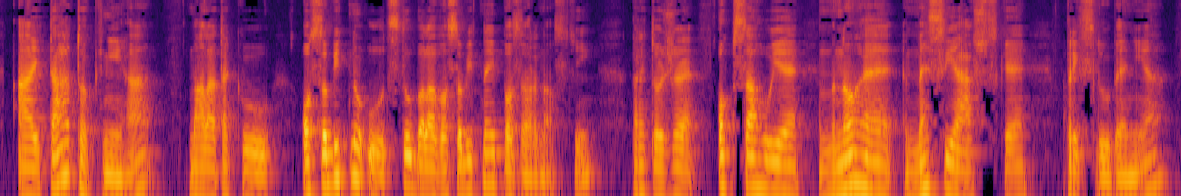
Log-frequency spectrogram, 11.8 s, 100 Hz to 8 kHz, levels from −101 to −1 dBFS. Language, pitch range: Slovak, 85-120 Hz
